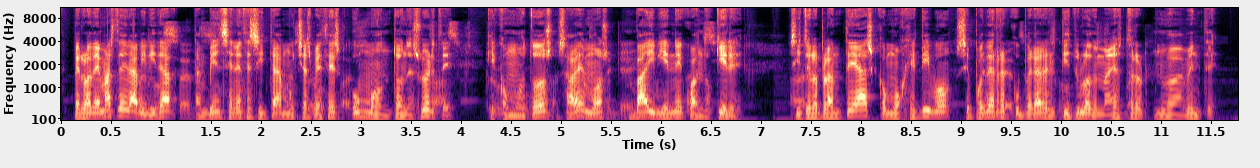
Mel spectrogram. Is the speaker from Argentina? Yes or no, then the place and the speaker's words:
no; Kyiv, Ukraine; moved away as an adult; now in Montreal, Canada; Vengo de Kiev y toda mi vida he vivido allí. Actualmente resido con mi familia en Canadá, en Montreal.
